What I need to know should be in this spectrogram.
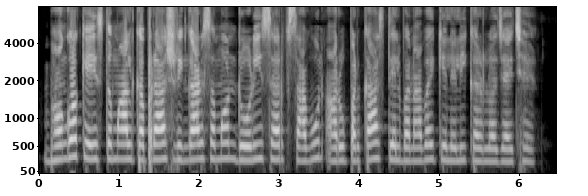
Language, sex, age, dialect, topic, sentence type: Maithili, female, 46-50, Angika, agriculture, statement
